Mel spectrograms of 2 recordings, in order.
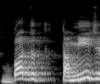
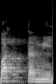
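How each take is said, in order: First: It is said slowly with a pause after bad. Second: It is said quickly as one word without pause. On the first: The speaker calls it wrong. "खूब प्यार से रुक के करना पड़ेगा" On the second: The speaker calls it right. "जल्दी से आप उच्चारण कीजिए"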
